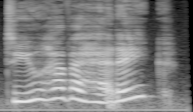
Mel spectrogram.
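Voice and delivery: put-on high boy's voice, rising question; worried young boy. Boy asking his sister about her headache. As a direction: ask like a caring little brother. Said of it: "Majid asks".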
